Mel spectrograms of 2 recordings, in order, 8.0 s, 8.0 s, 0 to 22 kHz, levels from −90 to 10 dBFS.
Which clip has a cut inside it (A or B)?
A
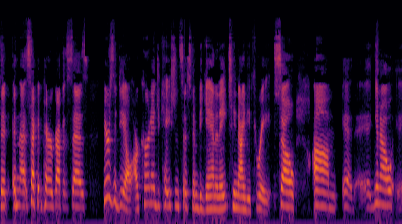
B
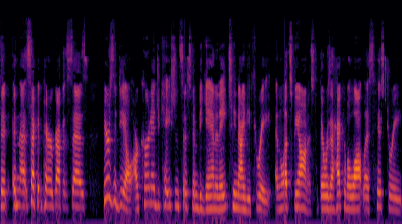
A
